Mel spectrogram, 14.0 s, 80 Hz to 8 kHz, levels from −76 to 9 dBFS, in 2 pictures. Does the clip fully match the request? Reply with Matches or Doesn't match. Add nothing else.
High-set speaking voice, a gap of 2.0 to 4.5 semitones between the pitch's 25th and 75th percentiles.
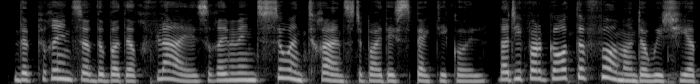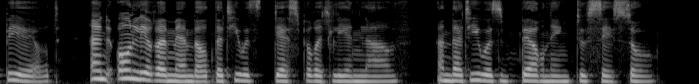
Matches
